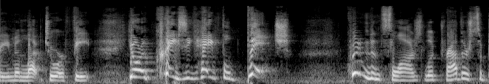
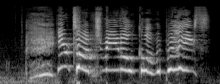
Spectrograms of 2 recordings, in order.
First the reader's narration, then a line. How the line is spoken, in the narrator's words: Loretta screeched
